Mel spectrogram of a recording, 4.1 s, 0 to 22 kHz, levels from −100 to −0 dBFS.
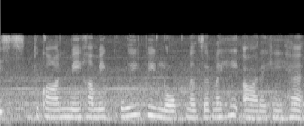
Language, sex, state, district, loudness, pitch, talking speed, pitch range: Hindi, female, Punjab, Fazilka, -16 LUFS, 215 Hz, 175 wpm, 200-225 Hz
